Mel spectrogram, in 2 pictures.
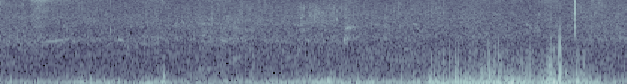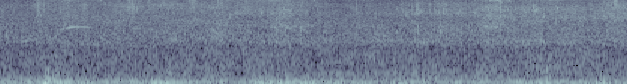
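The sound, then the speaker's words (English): Steady wind rumbles over a low wash of surf at a beach, heard from a jetty with open ocean on one side and the beach on the other. One fuller wave surges up midway before easing back into the constant blustery roar. “And there's open ocean on one side and the beach on the other.”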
